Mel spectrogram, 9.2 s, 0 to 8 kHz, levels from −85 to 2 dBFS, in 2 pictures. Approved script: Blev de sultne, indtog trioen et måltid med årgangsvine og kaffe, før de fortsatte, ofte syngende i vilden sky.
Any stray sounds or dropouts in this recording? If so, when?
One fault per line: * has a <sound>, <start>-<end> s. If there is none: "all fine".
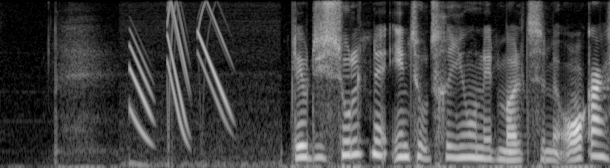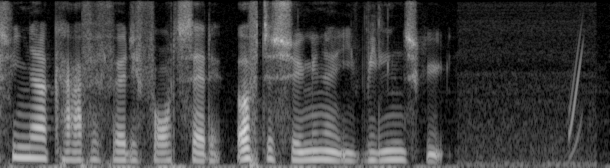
* has a chirp, 1.0-1.8 s
* has a chirp, 8.8-9.0 s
